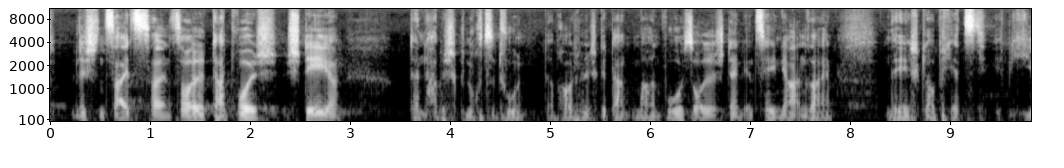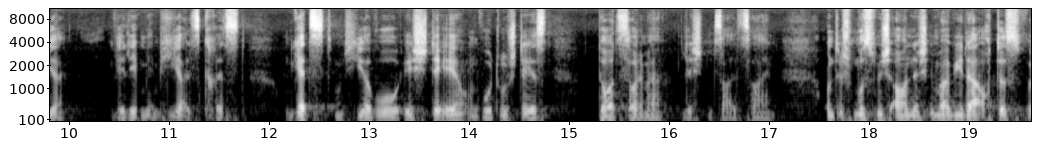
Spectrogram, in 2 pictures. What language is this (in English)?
German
